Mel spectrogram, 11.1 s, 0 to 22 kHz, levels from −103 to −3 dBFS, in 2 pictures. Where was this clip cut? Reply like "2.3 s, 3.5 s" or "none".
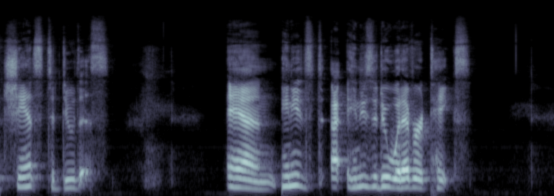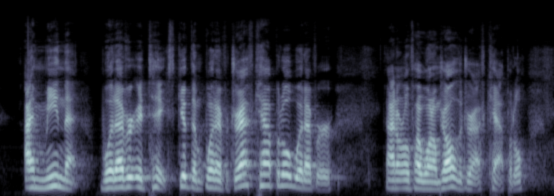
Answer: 2.8 s, 7.6 s, 9.9 s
